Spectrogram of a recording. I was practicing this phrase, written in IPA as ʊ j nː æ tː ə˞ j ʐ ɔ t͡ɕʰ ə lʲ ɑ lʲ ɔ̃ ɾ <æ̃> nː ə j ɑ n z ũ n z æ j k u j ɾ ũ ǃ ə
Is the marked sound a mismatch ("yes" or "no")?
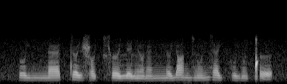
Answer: no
